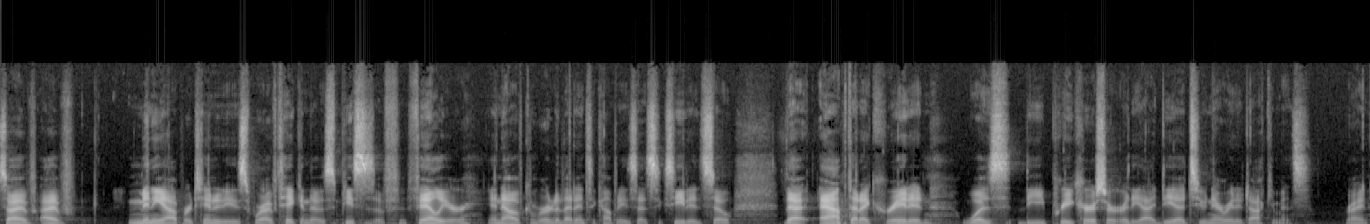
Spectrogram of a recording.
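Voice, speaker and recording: On a very clean recording with a silent background, a man with an American accent and an unremarkable speaking voice speaks at a moderate pace and fairly low pitch, his intonation fairly even. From Florida. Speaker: startup CEO, serial entrepreneur. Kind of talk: interview. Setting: studio.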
